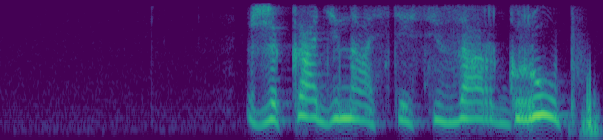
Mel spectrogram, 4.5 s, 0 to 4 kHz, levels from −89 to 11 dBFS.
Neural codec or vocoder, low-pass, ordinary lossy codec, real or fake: none; 3.6 kHz; none; real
